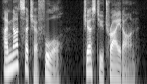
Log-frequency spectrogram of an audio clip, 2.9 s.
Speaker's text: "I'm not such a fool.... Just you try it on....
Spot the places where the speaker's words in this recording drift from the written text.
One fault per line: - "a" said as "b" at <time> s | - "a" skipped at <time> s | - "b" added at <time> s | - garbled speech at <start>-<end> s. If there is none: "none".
none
